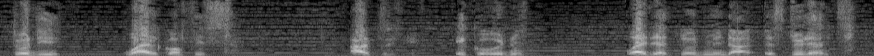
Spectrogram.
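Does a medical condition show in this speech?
Yes: cerebral palsy.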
